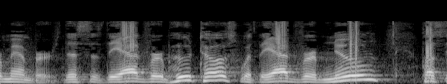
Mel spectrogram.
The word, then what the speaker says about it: houtos: First of all, houtos. Looks like that in the Greek, H-O-U-T, long O-S, houtos.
